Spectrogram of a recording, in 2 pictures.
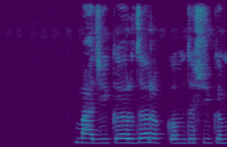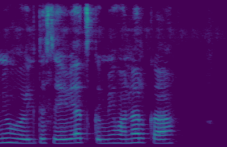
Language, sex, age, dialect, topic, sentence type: Marathi, female, 18-24, Standard Marathi, banking, question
